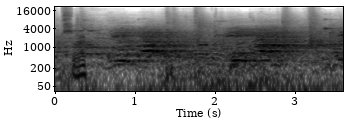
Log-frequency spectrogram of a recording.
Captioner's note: chanting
